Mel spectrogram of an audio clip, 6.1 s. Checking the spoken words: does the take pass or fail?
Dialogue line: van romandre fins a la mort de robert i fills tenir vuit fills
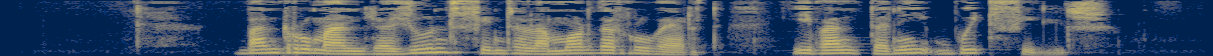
fail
